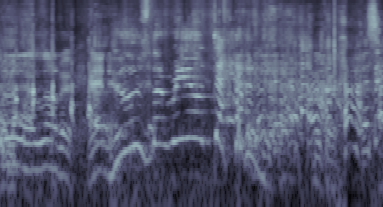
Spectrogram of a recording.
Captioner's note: laughter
